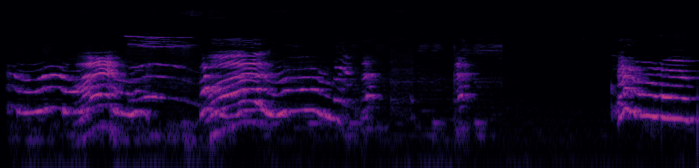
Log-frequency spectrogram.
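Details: Siberian husky puppy calling its mother for food: bursts of wavering, howl-like yowls that rise and fall in pitch, each about a second long, separated by short pauses, with a quiet gap before a final yowl.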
